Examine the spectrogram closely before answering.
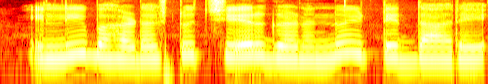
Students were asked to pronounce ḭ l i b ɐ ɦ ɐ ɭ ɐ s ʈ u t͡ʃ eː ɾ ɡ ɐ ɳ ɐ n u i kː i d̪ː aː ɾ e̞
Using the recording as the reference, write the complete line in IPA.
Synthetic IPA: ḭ lː i b ɐ ɦ ɐ ɽ ɐ ʂ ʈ u t͡ʃ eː ɾ ɡ ɐ ɳ ɐ nː u i ʈː i d̪ː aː ɾ e̞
